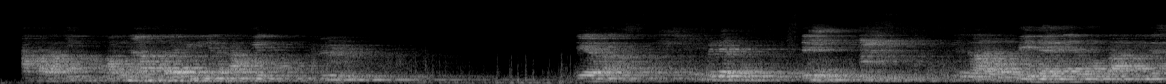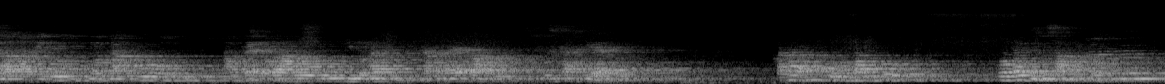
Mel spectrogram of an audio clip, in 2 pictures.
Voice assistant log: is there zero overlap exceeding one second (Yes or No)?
Yes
